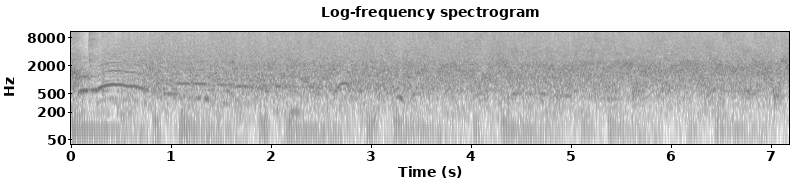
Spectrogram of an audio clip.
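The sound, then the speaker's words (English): A large live crowd at a Times Plus event in Brighton applauds loudly and steadily, a dense wash of clapping with some cheering and whistles rising through it, continuing for several seconds without speech. “Good Lord, that applause was so loud it was almost sarcastic.”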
